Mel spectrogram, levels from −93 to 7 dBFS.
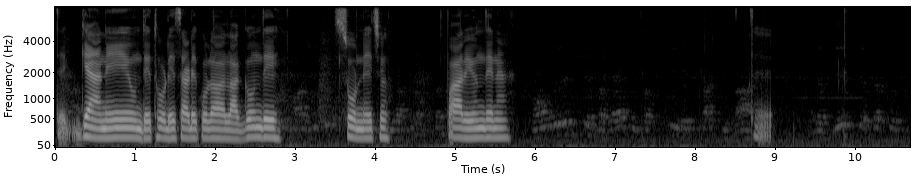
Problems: low volume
